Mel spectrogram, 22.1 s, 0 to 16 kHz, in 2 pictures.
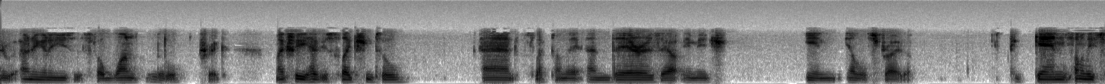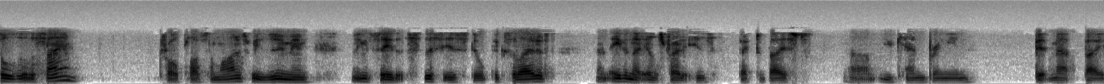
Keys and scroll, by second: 10.4 super+=, 10.8 super+=, 11.2 super+=, 11.4 super+=, 12.9 super+=, 16.7 super+-, 17.1 super+-, 17.5 super+-, 17.8 super+-.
